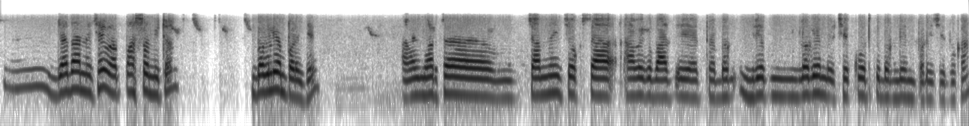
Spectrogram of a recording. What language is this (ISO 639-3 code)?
mai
